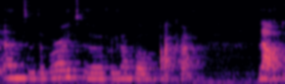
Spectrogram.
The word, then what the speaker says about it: vaca: Now, you might hear me say vaca, not vaca, and that's okay, because when you talk and you listen to Spanish speakers, you will notice that they pronounce V just like something in between, I would say, between V and B.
